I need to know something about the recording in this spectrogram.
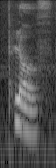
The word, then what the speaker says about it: plov: their cuisine okay so here is the list plov plus is spelt p-l-o-v okay clothes and this is how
